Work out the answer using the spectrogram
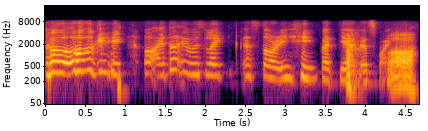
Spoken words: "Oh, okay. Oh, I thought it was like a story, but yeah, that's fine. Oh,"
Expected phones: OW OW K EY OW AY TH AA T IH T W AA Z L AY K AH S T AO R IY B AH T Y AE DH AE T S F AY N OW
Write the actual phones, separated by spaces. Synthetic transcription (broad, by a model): OW OW K EY OW AY T AA T IH T W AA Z L AY K AH S T AO R IY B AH T Y AE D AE T S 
